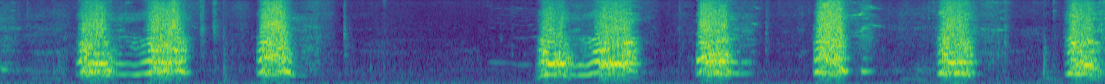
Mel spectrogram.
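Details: Mungle the doberman/collie cross, muzzled in a car, barks for his lost toy Moromom as they near where he thinks it is: loud, full barks in pairs with a pause, low engine drone behind.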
